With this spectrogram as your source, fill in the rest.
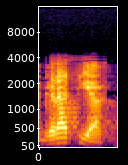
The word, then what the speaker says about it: gratia: Bueno, la gracia, el término gracia es de origen latín, que se pronuncia gratia y significa benevolencia, favor o beneficio que se recibe sin ningún tipo de merecimiento, sin ninguno.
